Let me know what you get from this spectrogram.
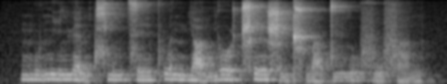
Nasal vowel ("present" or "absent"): absent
